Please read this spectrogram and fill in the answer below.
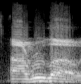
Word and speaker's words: Rouleau: that this is a deck how do you pronounce in your last name deck reloj is fine Nemo deck is that we know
